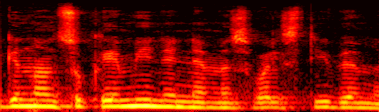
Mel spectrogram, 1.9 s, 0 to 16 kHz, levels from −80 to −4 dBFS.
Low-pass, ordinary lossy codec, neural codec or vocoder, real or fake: 14.4 kHz; AAC, 48 kbps; none; real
